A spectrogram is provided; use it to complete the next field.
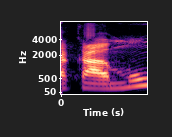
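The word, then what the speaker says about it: كم: Nggak bisa dibaca kamu, kami, kama, tapi tetap dibacanya kam, artinya berapa.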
